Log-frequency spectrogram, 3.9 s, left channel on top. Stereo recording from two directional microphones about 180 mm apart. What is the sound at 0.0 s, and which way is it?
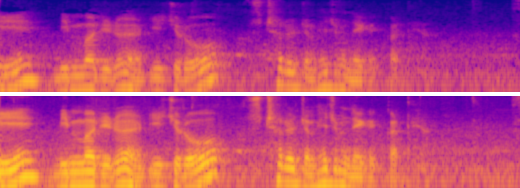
Speech, 80° right.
